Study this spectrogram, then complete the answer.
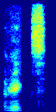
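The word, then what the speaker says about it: Ṛk: All these 9 Riks must be repeated. And when I say Rik, it's because it's spelled R with a dot under it, K. R is the vowel. Don't ask. As in Rig Veda.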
